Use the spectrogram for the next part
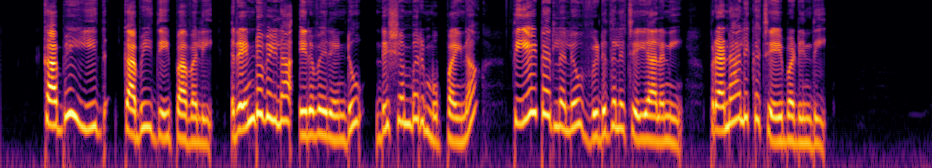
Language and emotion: Telugu, neutral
